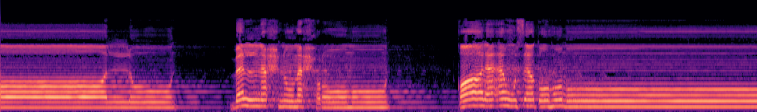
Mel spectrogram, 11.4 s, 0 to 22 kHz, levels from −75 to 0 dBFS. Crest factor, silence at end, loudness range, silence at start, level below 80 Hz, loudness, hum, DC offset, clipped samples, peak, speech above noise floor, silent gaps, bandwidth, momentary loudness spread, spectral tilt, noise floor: 16 dB; 0 s; 3 LU; 0 s; -58 dBFS; -15 LUFS; none; under 0.1%; under 0.1%; 0 dBFS; 29 dB; none; 11 kHz; 7 LU; -4.5 dB/octave; -44 dBFS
